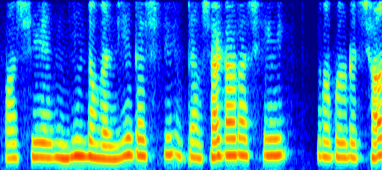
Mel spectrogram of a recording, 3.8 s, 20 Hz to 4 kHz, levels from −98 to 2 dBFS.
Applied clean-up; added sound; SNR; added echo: neural mask model DeepFilterNet 3.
